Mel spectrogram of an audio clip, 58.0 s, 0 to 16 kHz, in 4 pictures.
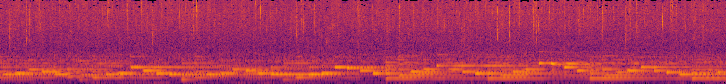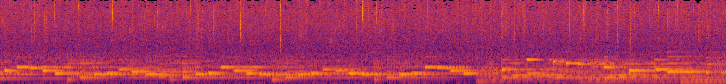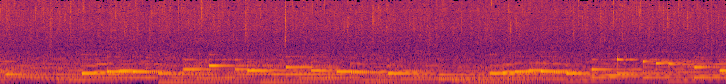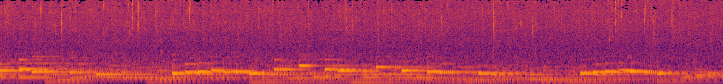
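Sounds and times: falling rain: 0:00.0 - 0:58.0
slow ambient piano music: 0:00.0 - 0:58.0.

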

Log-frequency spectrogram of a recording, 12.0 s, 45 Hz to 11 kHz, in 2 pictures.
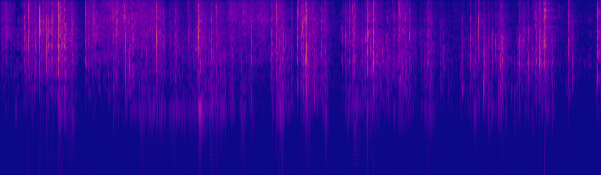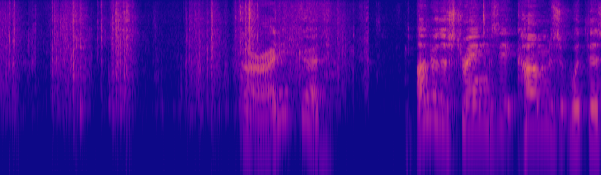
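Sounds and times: paper strip crinkling: 0:00.0 - 0:09.8.

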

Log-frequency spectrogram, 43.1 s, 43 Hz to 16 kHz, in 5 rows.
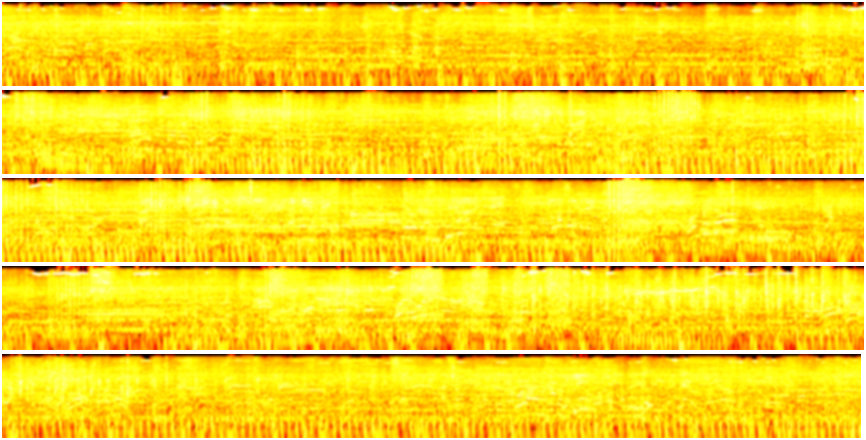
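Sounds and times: motorcycle engine revving: 0:00.0 - 0:43.0
spectators' voices: 0:00.0 - 0:43.0.

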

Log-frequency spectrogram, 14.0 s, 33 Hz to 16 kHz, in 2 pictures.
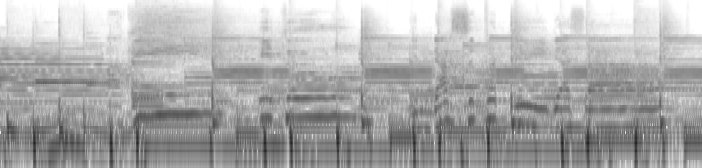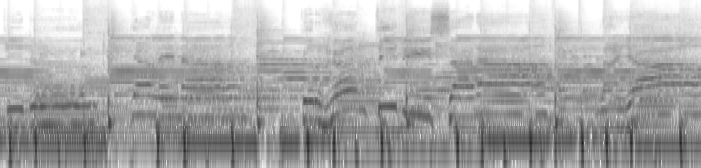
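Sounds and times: live rock band playing: 0:00.0 - 0:14.0
man singing: 0:00.8 - 0:14.0.

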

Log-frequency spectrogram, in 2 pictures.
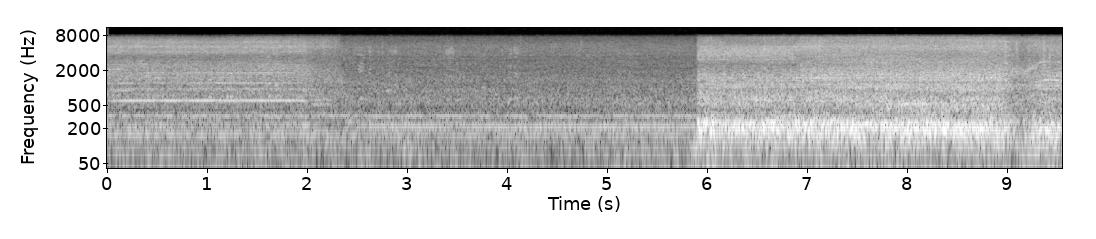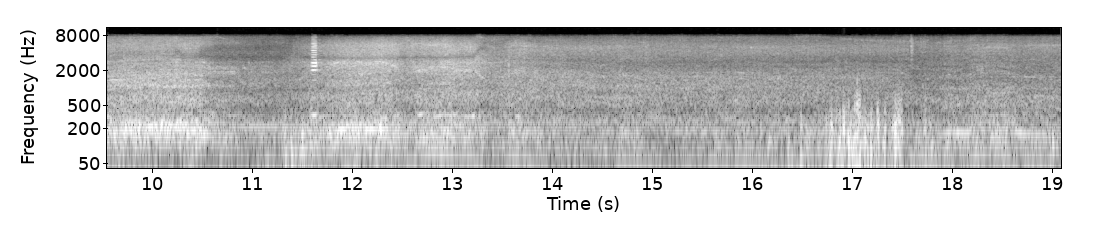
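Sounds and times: heavy diesel engine under load: 0:00.0 - 0:19.0.

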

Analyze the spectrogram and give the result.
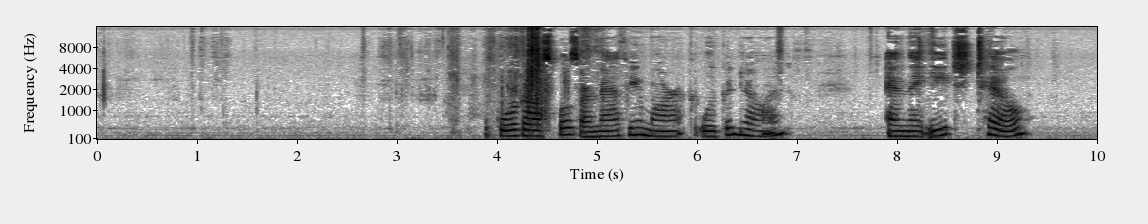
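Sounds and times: thin pages rustling: 0:00.0 - 0:01.7, 0:02.6 - 0:05.0.

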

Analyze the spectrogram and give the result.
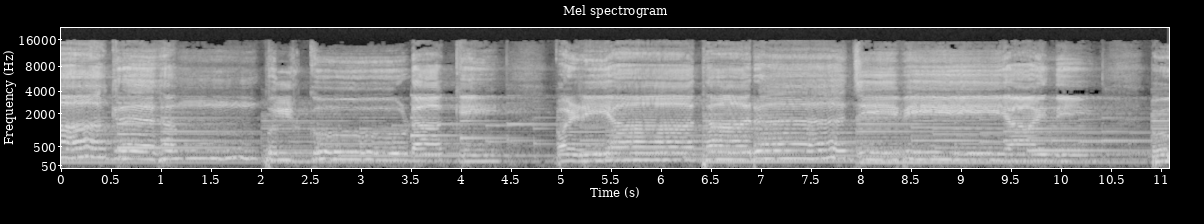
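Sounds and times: keyboard accompaniment: 0:00.0 - 0:11.0
person singing long held notes: 0:00.0 - 0:11.0.

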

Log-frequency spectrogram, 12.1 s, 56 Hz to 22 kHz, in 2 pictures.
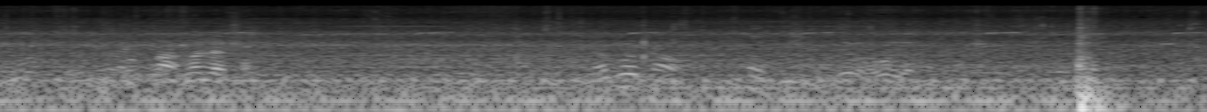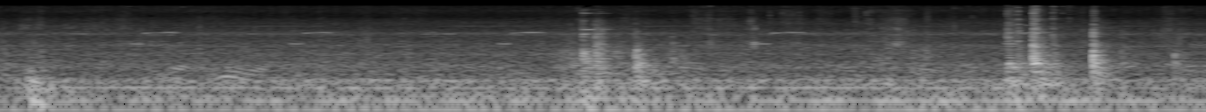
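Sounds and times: truck engine idling: 0:00.0 - 0:12.0
faint high beeps: 0:03.2 - 0:09.0.

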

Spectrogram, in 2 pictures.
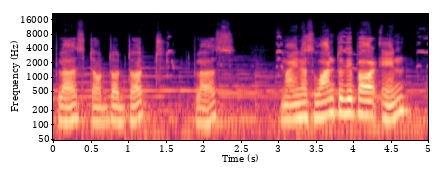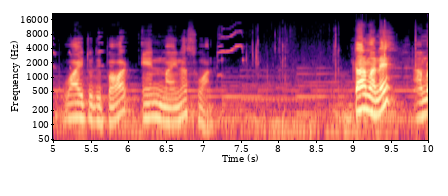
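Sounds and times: soft background music: 0:00.0 - 0:10.0
marker squeaking on glass: 0:01.3 - 0:08.1.

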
